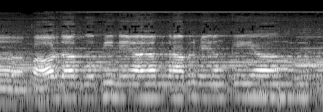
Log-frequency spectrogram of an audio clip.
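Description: Sikh kirtan: a male voice sings a wavering devotional phrase about half a second in, over the held notes of a harmonium.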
